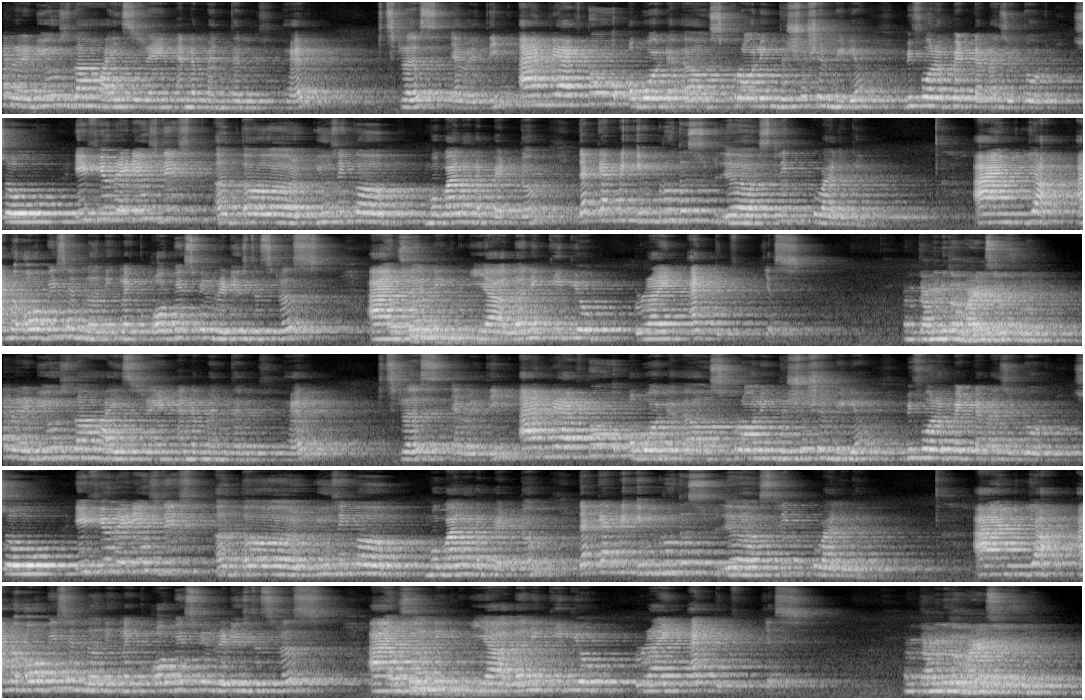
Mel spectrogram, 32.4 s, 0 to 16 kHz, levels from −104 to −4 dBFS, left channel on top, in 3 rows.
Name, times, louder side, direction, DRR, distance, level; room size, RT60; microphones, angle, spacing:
voice 1, 0.0-3.2 3.9-8.7 9.0-16.3 16.6-19.5 20.5-24.8 25.3-28.9 29.3-29.6, left 1 dB, 20° left, 1 dB, 0.7 m, -25 dB
voice 2, 25.4-26.1 30.6-31.9, left 1 dB, 50° left, -7 dB, 1.4 m, -25 dB
6.4 x 6.3 x 3.7 m, 2.2 s
head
